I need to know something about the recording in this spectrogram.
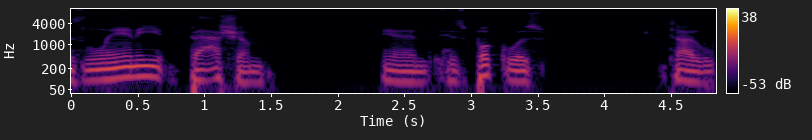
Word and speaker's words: Bassham: bashing yourself yeah so lanny's last name is like bass like the fish b-a-s-s and ham as in the meat basham i think he pronounces it though and uh i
